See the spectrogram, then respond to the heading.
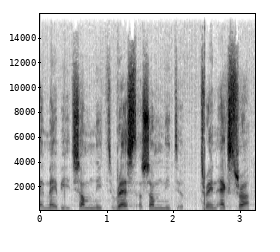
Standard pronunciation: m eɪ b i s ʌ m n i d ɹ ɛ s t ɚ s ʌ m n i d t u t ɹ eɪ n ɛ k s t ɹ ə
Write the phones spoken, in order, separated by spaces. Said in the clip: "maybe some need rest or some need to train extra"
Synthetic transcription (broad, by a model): m eɪ b i s ʌ m n i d ɹ ɛ s t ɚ s ʌ m n i d t u t ɹ eɪ n ɛ k s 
